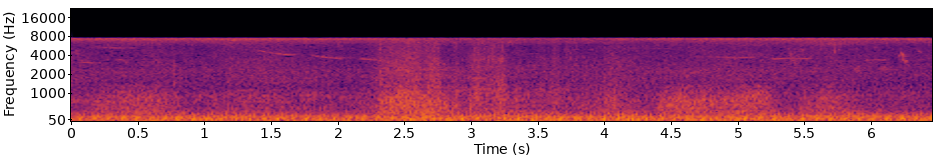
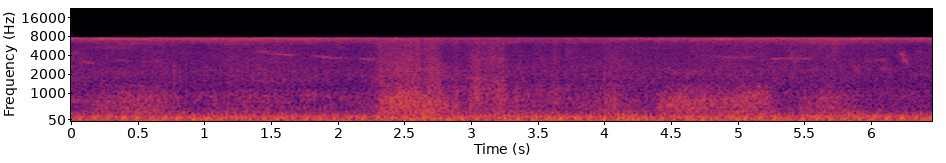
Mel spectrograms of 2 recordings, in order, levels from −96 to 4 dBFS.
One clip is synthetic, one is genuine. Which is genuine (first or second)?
first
